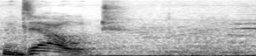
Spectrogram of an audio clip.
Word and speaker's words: doubt: So second one is doubt. Doubt, not doubt, it will be doubt.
